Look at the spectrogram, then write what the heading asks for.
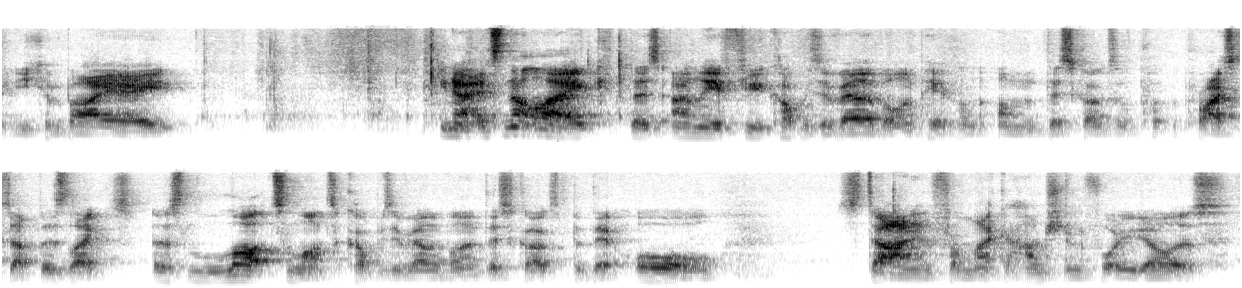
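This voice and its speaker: Low-voiced man. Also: pushed and bright, reverberant, slight background noise. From New Zealand. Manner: rambling, many fillers and restarts. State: out of breath, still sick. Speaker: record collector vlogger. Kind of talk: casual show-and-tell chat.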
